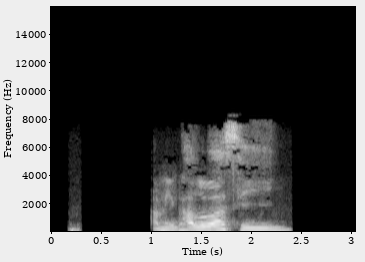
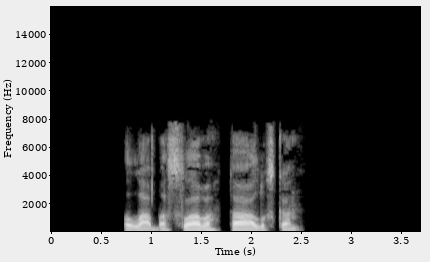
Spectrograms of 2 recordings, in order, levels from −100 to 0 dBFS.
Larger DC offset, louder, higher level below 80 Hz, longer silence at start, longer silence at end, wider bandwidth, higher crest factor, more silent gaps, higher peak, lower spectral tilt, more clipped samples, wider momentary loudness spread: neither; about the same, -16 LUFS vs -18 LUFS; first, -48 dBFS vs -54 dBFS; second, 0.2 s vs 0.75 s; second, 0.65 s vs 1.2 s; about the same, 8.2 kHz vs 8.2 kHz; about the same, 18 dB vs 18 dB; first, 0.32-1.00 s vs 1.74-1.79 s; about the same, -2 dBFS vs -2 dBFS; about the same, -5 dB/octave vs -6 dB/octave; neither; first, 17 LU vs 10 LU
